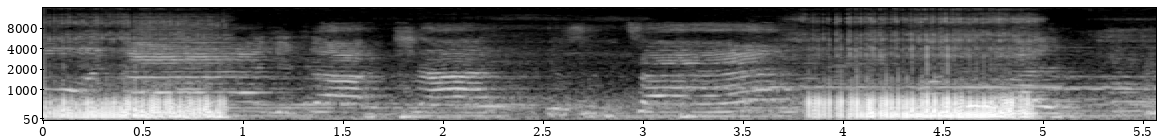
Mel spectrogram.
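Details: Sleeping dog with two loud, rattling snoring breaths separated by quieter, whistling, wheezy breath noise; snoring.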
